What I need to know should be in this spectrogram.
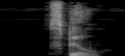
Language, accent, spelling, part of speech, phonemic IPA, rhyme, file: English, Australia, spill, verb / noun, /spɪl/, -ɪl, En-au-spill.ogg
- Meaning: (verb) 1. To drop something so that it spreads out or makes a mess; to accidentally pour 2. To spread out or fall out, as above 3. To overflow out of a designated area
